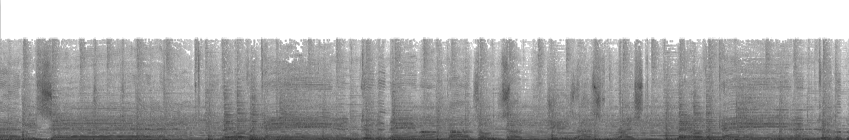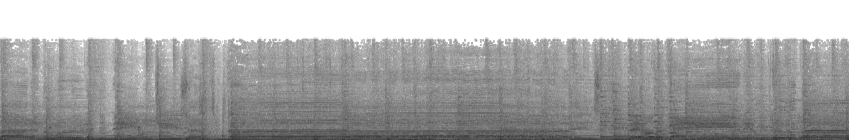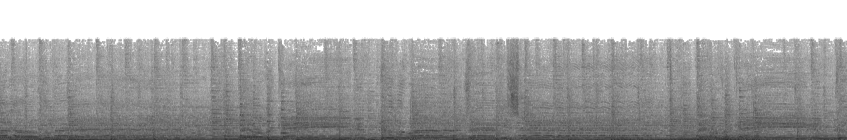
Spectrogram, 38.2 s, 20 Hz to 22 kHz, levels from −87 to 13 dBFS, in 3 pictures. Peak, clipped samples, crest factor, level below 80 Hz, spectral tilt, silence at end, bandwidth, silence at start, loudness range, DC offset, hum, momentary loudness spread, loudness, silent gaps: 0 dBFS; under 0.1%; 12 dB; -24 dBFS; -4.5 dB/octave; 0 s; 16.5 kHz; 0 s; 1 LU; under 0.1%; none; 3 LU; -13 LUFS; none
